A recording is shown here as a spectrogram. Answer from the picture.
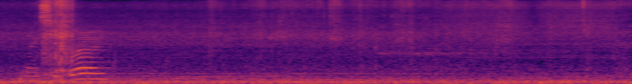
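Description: A brief vocal sound under a second in, then a faint, steady rustle of a dry Kimwipe tissue being smoothed by hand over the glass face of a front-surface mirror.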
